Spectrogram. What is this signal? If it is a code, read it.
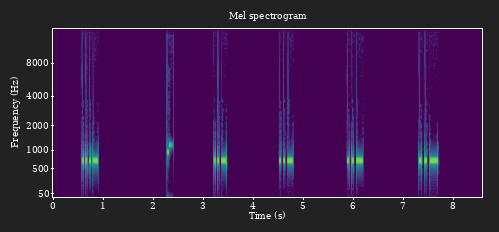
Morse code, heard as a keyed tone, about 30 wpm, spaced as for 7 wpm, 700 Hz. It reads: V UUUU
